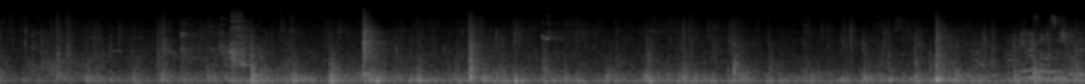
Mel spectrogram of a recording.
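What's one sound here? Footsteps shuffle across a wooden stage.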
